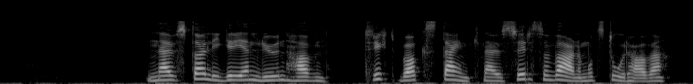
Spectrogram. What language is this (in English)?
Norwegian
